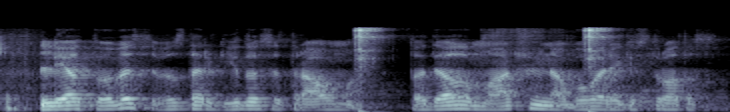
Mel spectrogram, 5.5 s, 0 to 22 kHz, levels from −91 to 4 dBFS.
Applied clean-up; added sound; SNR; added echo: none; Tambourine; -4 dB; reverberation time 0.6 s.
